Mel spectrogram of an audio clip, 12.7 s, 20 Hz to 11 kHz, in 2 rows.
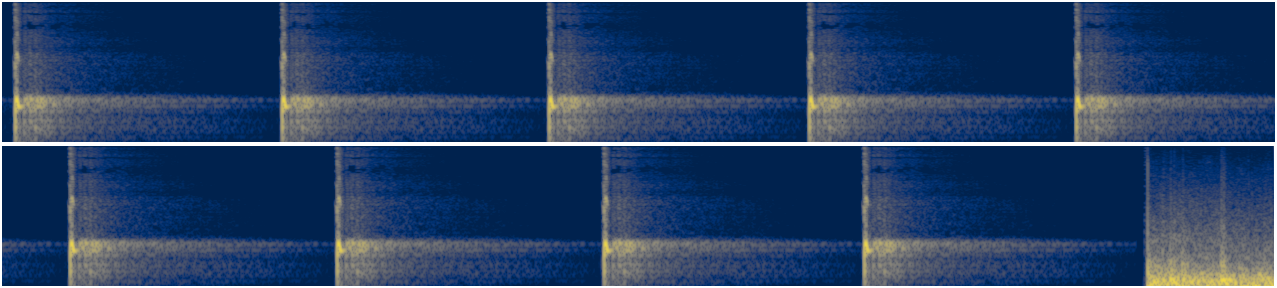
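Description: A cartoon pop sound effect repeated nine times at an even pace, about one every 1.3 seconds. Each is a sharp click with a short ringing tone that dies away quickly, one pop for each numbered pineapple as it appears in a count to ten.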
